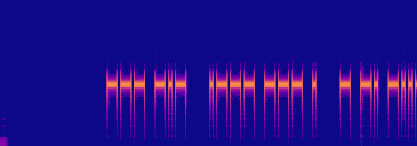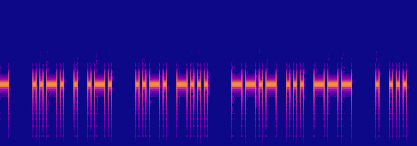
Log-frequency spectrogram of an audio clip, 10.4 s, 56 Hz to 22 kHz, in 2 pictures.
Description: Morse code, heard as a keyed tone, about 28 wpm, 700 Hz. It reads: OK JOE TNX FER FB QSO ES
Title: Practice QSO - Exchange 4 - Ending - 28wpm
